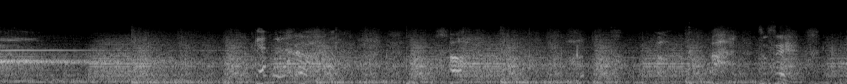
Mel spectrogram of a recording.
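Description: Several agitated voices calling over one another, with no clear words. A steady high tone cuts off about a second in.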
